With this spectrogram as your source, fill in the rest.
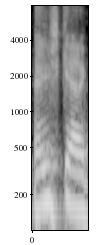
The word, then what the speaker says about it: Heemskerk: Hemskirk Castle or Hamilton Palace? Your pronunciation is really good, to be honest. So what is that? Is that where you're from? Heemskerk, that's where I was born.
